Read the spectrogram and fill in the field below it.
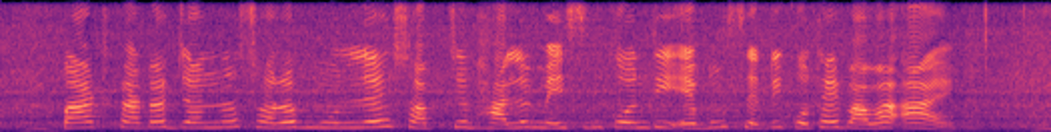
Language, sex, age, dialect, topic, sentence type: Bengali, female, 18-24, Rajbangshi, agriculture, question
